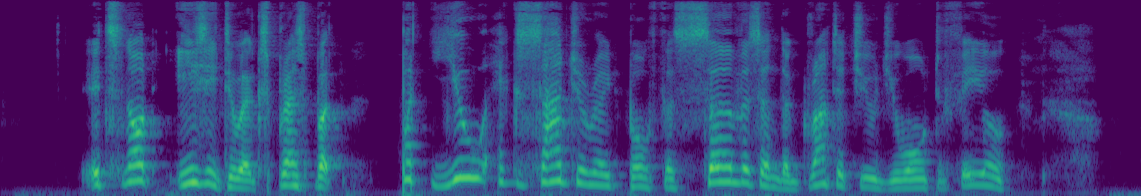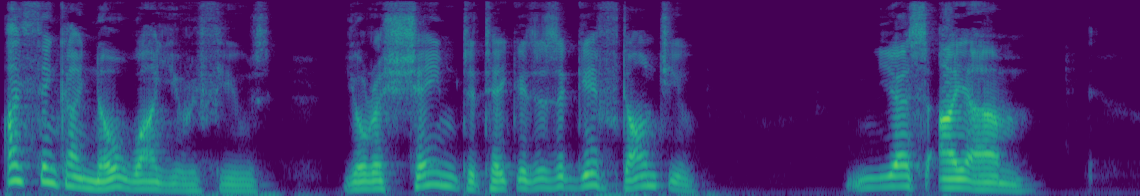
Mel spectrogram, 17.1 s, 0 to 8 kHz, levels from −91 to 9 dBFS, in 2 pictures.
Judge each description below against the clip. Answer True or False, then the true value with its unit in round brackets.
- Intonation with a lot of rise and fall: True (7.3 semitones)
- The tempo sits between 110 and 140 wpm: True (135 wpm)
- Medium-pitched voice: True (150 Hz)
